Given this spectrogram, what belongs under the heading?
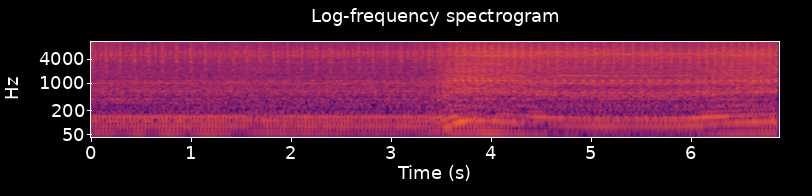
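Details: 1992 Miata idling on first start since a cracked radiator and suspected blown head gasket (no water in oil, oil pressure seems fine): quick regular ticking, three to four a second, over steady idle; owner unsure if lifter tick or rod knock.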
